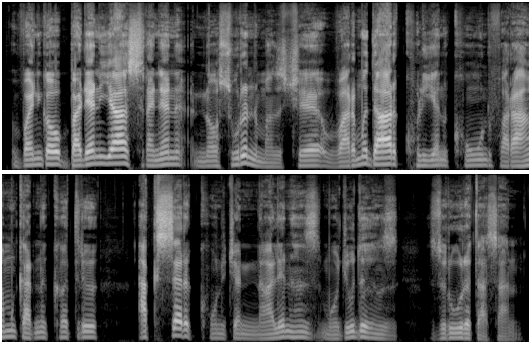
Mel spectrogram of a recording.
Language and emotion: Kashmiri, neutral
